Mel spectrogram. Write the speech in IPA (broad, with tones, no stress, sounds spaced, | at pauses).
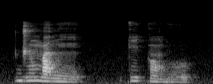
d͡ʒ ũ˦ m a˧ n ĩ˨ | k i˧ k ɔ̃˨ b u˨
